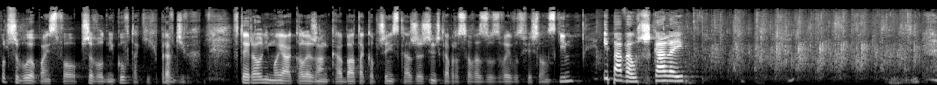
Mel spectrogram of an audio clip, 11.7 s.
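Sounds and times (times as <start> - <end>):
speech: 0.0 - 9.6
applause at a conference: 7.3 - 11.7.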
